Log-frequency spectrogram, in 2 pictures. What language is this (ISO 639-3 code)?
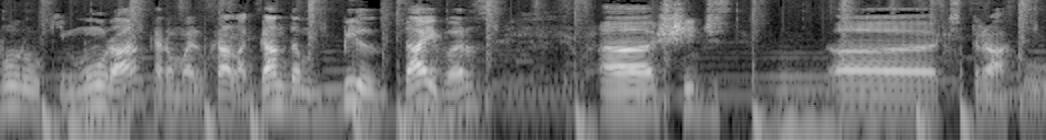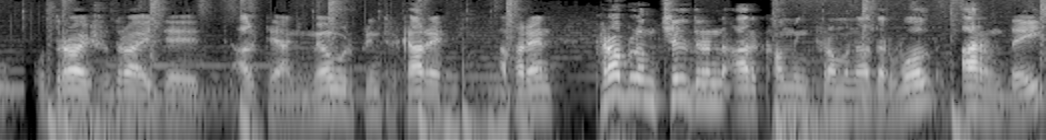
ron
